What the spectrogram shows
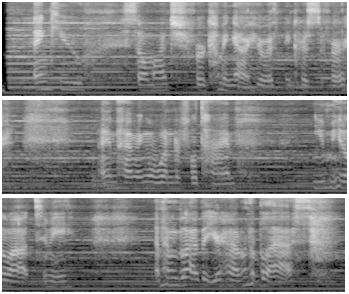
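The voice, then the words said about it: Breathless, out-of-breath speech. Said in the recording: “I am so out of breath.”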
